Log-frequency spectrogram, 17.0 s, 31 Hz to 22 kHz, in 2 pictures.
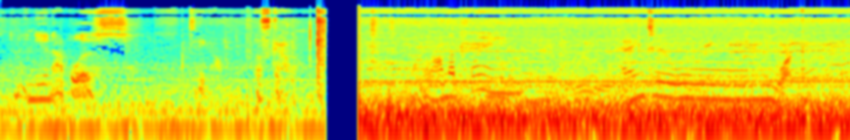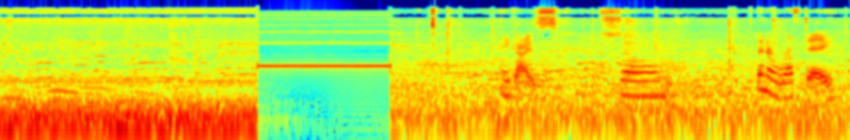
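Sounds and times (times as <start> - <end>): airliner cabin rumble: 3.6 - 11.1
airport terminal ambience: 3.6 - 11.1
faint voices: 4.0 - 11.1
test-card beep tone: 11.1 - 12.4.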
